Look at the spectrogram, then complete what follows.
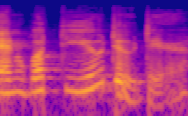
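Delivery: mock condescending tone, soft and sing-song. Retelling what a lady asked a stay-at-home mom after a meeting, mock-condescending voice. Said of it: "in sort of a condescending voice".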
